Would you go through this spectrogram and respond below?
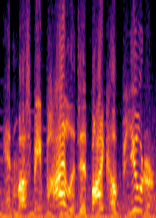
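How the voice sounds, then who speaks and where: A man's voice: very high voice, expressive, unhurried, music in the background. A man voicing a brainy, nerdy mission planner in a video game, with precise, wordy, formal phrasing. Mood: explanatory, keen.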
